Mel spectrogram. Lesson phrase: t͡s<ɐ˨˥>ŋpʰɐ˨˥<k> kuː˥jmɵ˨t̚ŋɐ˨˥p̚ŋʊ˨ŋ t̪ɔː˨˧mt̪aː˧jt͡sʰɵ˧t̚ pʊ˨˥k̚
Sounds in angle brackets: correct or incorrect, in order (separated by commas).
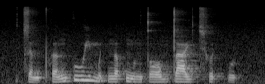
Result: incorrect, incorrect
